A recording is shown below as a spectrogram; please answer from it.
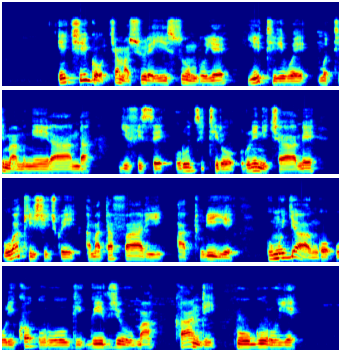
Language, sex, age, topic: Rundi, male, 25-35, education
